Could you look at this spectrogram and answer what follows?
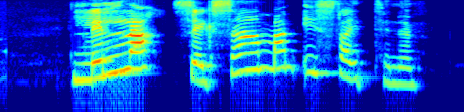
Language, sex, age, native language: Icelandic, male, 10, Icelandic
